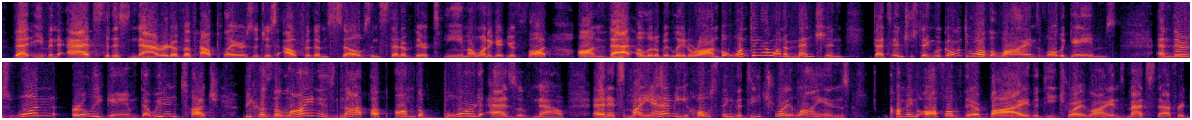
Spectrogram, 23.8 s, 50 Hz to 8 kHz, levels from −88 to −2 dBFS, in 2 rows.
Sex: male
